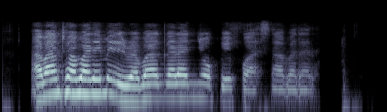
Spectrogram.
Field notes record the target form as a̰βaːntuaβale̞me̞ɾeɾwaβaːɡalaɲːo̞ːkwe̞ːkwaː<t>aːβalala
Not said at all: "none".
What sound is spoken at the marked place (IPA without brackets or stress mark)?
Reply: s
